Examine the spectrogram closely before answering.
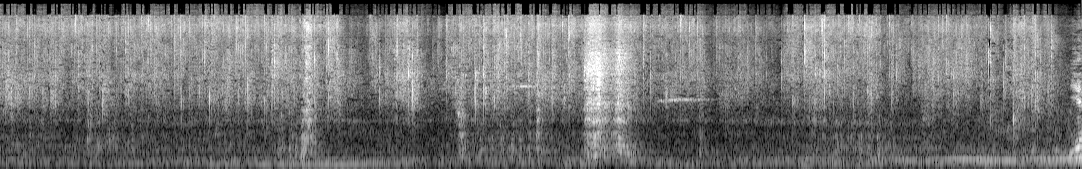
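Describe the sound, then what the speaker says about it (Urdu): Water splashing and trickling during wudu as mouth and nose are rinsed, with intermittent close splashes and a running tap, brief louder bursts over a quiet background. "اب ہم ناک اور منہ میں ایسے پانی چڑھائیں گے"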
